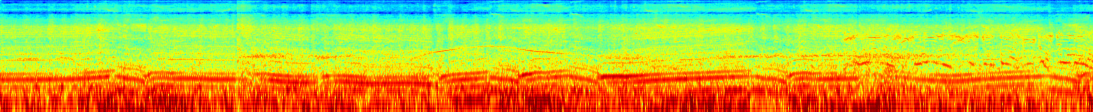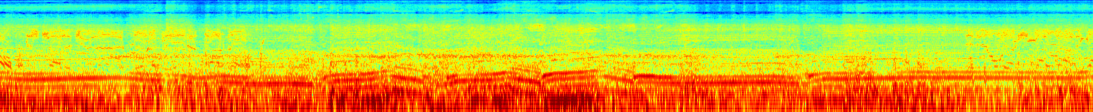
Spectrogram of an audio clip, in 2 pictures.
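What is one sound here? A car engine roars at high revs, rising and dropping as the gears shift.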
